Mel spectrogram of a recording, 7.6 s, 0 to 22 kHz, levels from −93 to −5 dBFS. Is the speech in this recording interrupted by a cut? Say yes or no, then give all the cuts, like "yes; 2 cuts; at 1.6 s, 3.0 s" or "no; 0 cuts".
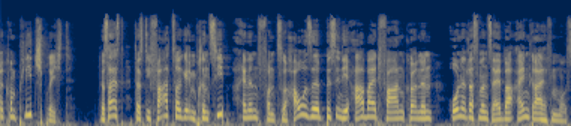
no; 0 cuts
